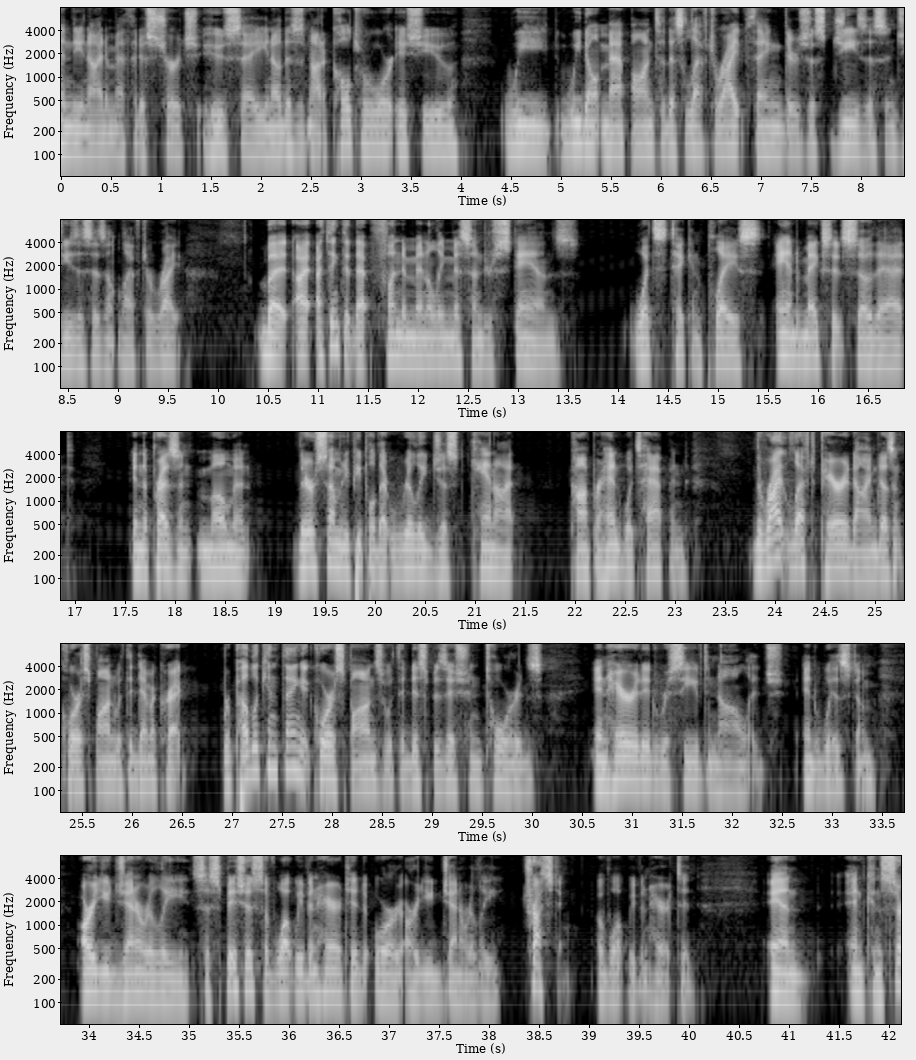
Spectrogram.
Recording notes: While my commentary (and the buzzy audio) might be lacking in this one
